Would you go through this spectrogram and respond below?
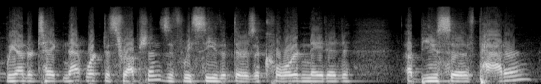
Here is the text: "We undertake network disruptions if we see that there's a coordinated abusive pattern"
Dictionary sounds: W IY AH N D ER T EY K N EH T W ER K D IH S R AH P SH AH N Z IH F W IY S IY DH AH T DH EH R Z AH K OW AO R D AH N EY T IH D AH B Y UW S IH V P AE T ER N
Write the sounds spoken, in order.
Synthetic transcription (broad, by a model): W IY AH N D ER T EY K N EH T W ER K D IH S R AH P SH AH N Z IH F W IY S IY DH AH T DH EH R Z AH K OW AO R D N EY T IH D AH B Y UW S IH V P AE T ER N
